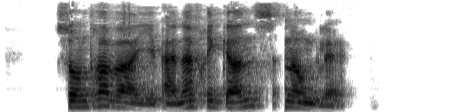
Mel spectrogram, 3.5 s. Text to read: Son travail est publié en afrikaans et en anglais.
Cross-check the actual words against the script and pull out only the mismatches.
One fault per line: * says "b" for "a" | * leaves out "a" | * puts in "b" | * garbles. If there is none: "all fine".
* leaves out "publié"
* leaves out "et"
